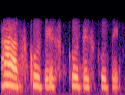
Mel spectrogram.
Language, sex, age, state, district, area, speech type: Kannada, female, 18-30, Karnataka, Tumkur, rural, conversation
